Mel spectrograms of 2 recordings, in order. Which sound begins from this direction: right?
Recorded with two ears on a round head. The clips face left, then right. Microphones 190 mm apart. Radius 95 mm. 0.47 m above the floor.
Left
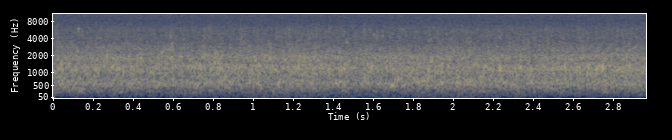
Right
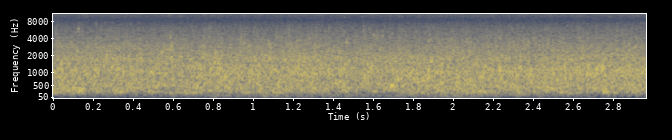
Running water, at 0.0 s.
